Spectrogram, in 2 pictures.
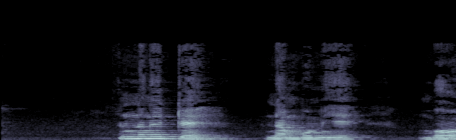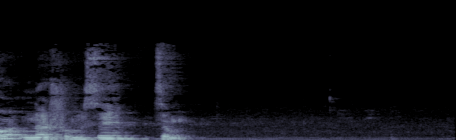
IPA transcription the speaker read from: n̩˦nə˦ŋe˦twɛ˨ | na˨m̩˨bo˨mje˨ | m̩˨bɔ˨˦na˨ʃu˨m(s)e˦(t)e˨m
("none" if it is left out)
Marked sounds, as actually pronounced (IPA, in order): s, t͡s

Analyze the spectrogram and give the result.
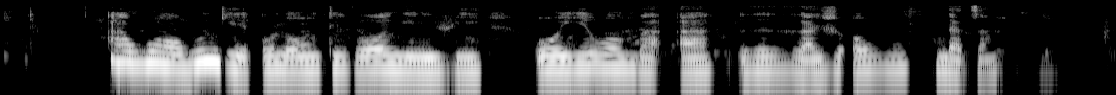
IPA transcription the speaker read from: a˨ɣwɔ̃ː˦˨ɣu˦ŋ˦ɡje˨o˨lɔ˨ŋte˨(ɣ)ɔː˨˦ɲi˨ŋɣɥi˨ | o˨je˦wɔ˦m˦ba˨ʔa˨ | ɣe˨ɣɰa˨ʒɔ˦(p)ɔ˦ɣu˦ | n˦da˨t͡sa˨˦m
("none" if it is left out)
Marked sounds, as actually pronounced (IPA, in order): ɣ, ʔ

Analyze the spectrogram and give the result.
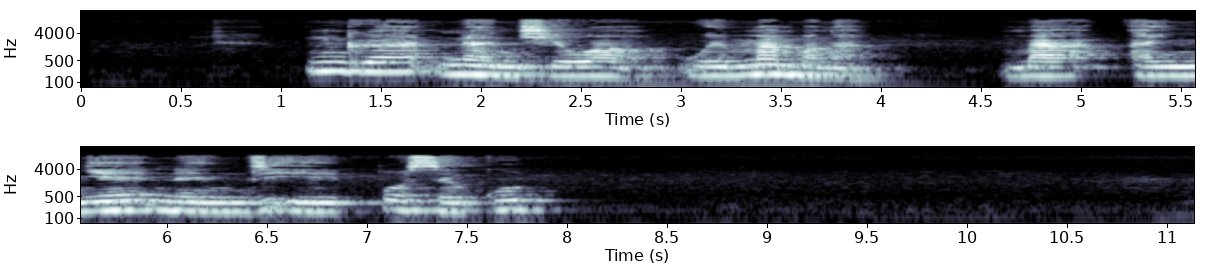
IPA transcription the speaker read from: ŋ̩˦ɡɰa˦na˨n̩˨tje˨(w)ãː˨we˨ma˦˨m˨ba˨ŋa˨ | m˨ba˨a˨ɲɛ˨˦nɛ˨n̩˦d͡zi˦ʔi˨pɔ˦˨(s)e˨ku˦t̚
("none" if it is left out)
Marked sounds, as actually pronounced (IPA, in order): w, s

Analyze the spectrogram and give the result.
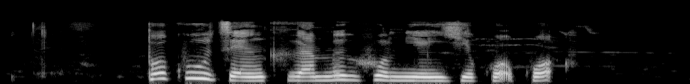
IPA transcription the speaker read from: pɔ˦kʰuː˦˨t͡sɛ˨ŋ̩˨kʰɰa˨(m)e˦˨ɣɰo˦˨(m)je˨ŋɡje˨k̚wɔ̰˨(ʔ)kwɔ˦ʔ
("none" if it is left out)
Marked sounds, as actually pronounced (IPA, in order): m, m, ʔ

